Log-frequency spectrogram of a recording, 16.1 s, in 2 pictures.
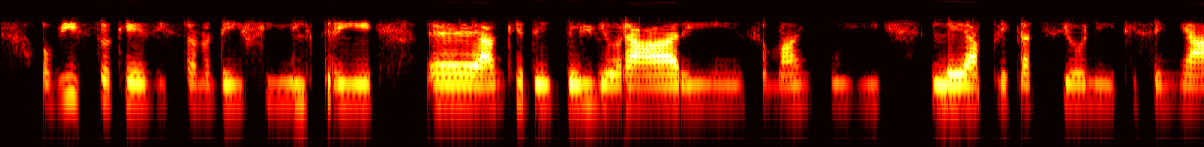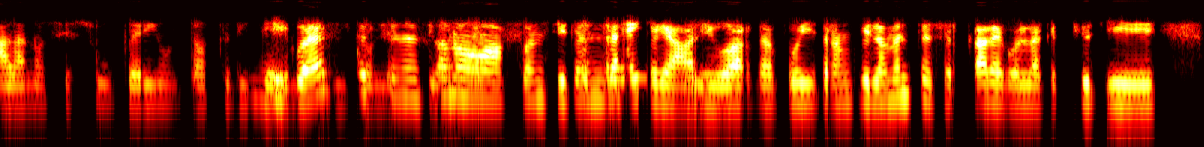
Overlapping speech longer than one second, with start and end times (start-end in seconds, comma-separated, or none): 9.8-11.3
